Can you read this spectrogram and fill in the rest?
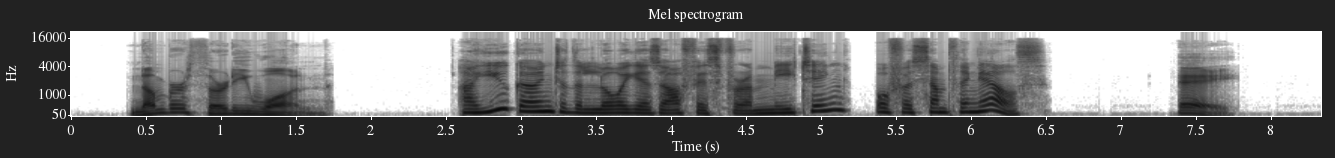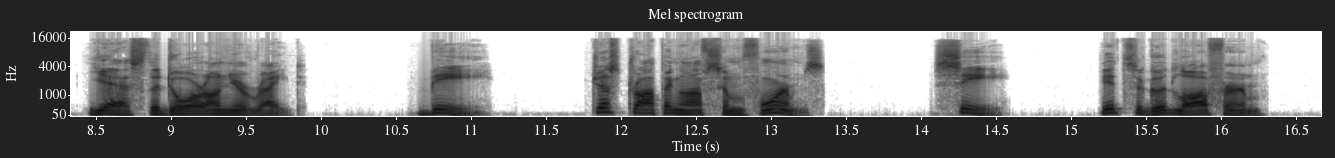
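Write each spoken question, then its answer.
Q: Are you going to the lawyer's office for a meeting or for something else?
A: B: Just dropping off some forms.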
